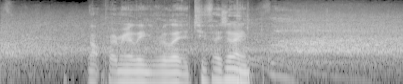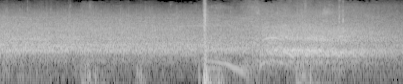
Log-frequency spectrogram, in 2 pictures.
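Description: A crowd cheers and roars steadily.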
